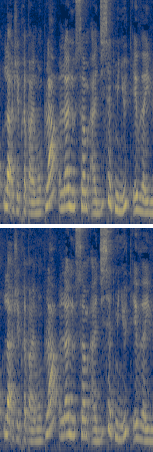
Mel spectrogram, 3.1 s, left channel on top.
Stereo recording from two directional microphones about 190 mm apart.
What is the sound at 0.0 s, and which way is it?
Speech, 25° left (ahead or behind).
